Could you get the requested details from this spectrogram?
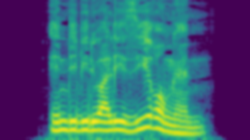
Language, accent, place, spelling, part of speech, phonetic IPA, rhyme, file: German, Germany, Berlin, Individualisierungen, noun, [ˌɪndividualiˈziːʁʊŋən], -iːʁʊŋən, De-Individualisierungen.ogg
- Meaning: plural of Individualisierung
